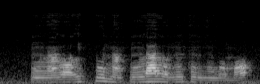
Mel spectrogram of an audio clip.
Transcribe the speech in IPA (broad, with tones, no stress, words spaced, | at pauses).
k͡pũ˨lã˨˦lɔ˧ li˦ k͡pu˦˨nã˨ k͡pũ˨˦la˦ lo˧nũ˦kũ˧ ɡũ˨wo˨mɔ˨˦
